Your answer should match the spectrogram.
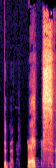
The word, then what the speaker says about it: pipx: Pip X, they always get this wrong, and it says pip. I don't know what this is about. Pip X install speedtest-cli. That is how we pronounce this. I know the X is invisible, but not silent.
